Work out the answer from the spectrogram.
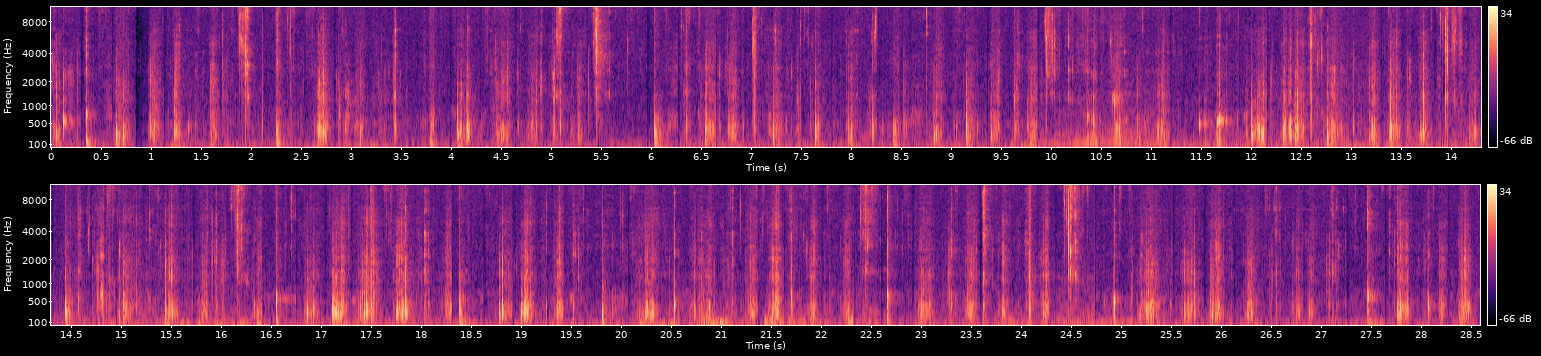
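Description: Close-miked biting and chewing of chalk pieces coated in wet clay paste: crisp crunches following one another in quick succession.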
